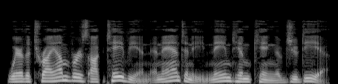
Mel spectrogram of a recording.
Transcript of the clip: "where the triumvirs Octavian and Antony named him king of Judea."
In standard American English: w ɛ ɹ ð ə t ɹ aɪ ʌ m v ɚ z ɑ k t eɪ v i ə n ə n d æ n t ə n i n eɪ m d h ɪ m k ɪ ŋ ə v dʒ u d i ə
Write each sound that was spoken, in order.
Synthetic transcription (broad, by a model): w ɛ ɹ ð ə t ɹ aɪ ʌ m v ɚ z ɑ k t eɪ v i ə n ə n æ n t ə n i n eɪ m d h ɪ m k ɪ ŋ ə v dʒ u d i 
